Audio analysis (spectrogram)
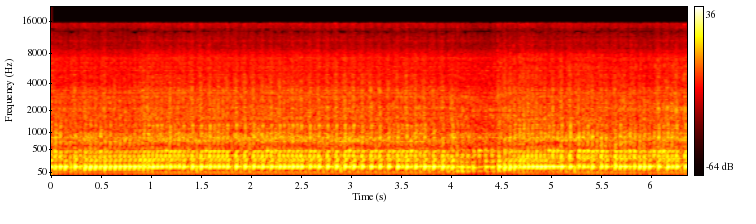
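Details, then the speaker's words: Suzuki Satria FU 150cc, carburettor fine: engine pulls up on throttle but breaks up and stumbles unevenly; misfire on acceleration from a loose ignition coil socket, tightened as the fix. "setelah kita cek Tadi masih brebet ya teman-teman ternyata untuk soket ini masih kurang rapat ya kita Kencangkan kembali ya teman-teman ini agak longgar ya"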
